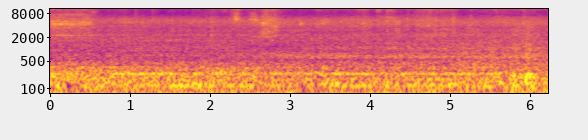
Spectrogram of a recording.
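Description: Cabin noise of a moving electric train: a steady low rumble of wheels and running gear on the rails, with a faint steady hum underneath.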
